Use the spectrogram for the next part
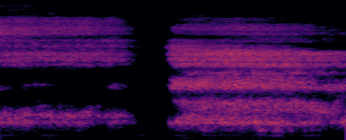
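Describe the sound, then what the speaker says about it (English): Long, steady breaths during a yoga pose, a drawn-out exhale followed by a brief pause, then a fuller inhale, close and soft. "we breathe."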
